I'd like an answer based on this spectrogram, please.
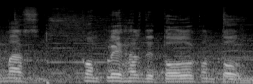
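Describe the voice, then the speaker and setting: A man at a moderate pace with fairly even intonation, music in the background. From Colombia. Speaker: writer. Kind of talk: interview answer.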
